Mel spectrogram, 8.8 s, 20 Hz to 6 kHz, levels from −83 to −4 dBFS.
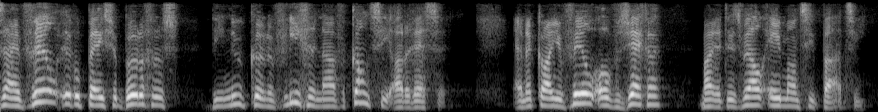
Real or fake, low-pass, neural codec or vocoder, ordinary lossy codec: fake; 5.4 kHz; codec, 16 kHz, 1.1 kbps, Voila-Tokenizer; none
